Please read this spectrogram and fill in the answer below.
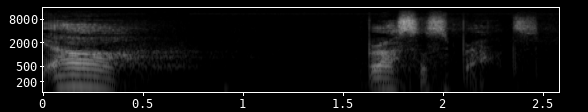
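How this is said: It sounds openly disgusted, with a grimace.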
